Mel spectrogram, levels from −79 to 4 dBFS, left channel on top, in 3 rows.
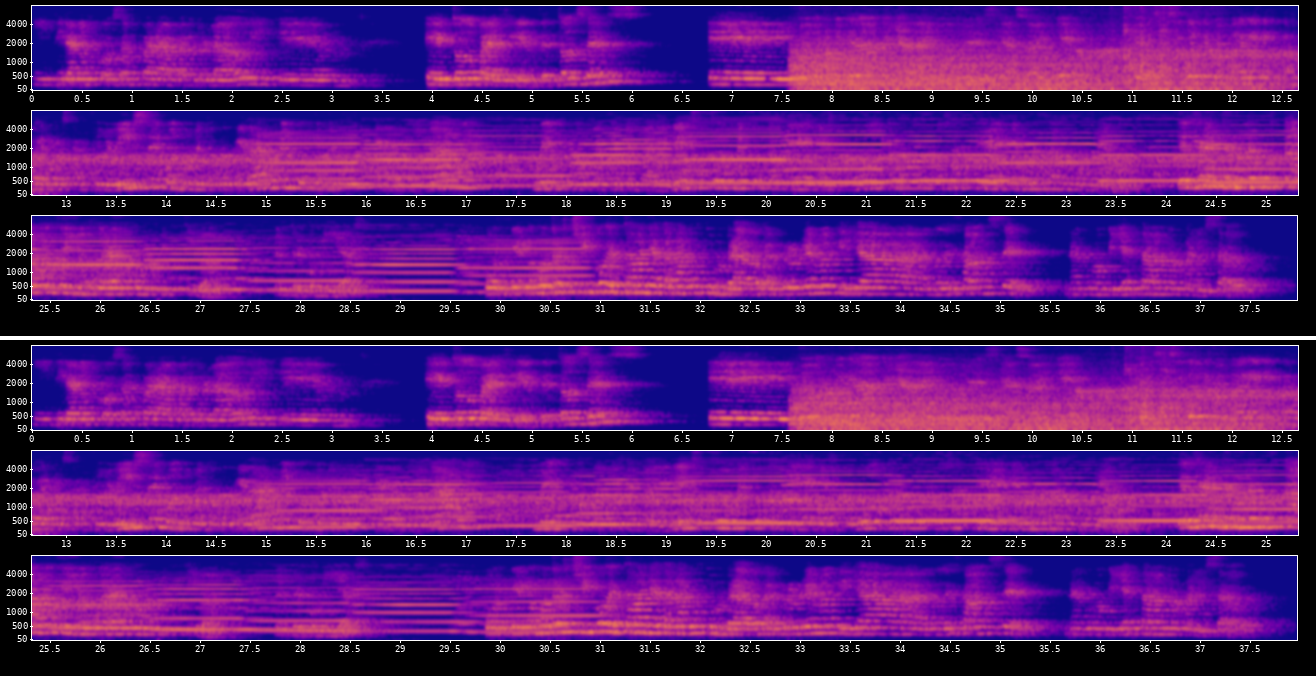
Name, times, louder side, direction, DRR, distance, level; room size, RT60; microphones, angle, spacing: voice 1, 0.0-3.2 3.9-6.0 6.8-10.5 11.0-17.1 17.7-23.7 24.1-27.2 27.7-28.6 29.8-35.3 35.6-37.5, equal, 15° left, -7 dB, 1.0 m, -31 dB
sound 1, 7.5-12.8, equal, 65° left, 0.9 m, -29 dB
sound 2, 10.4-26.6, right 1 dB, 70° right, 0.7 m, -37 dB
sound 3, 14.8-31.7, left 1 dB, 30° left, 0.6 m, -31 dB
3.2 x 2.2 x 4.2 m, 1.1 s
head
